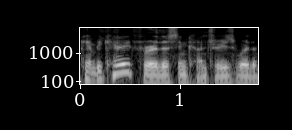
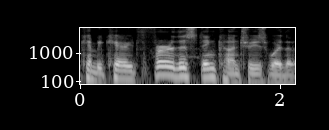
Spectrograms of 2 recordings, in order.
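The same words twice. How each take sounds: First: It is read in a put-on narrator voice. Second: It is read in his ordinary speaking voice.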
